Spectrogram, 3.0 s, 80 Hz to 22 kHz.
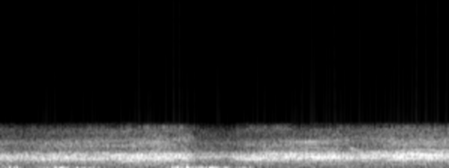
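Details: Rook colony at Ptačí ostrovy, Chrudim, Czech Republic, recorded 30 May 2011: continuous rasping cawing from many birds at once, with a few low dull thumps near the start.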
